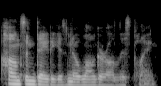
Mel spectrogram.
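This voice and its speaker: A man voicing a bold, formal adventurer in a tabletop game, measured and defiant. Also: mid-range voice, dry recording, lo-fi sound, close to an everyday voice. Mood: guarded. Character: bold, formal male adventurer challenging cultists.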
